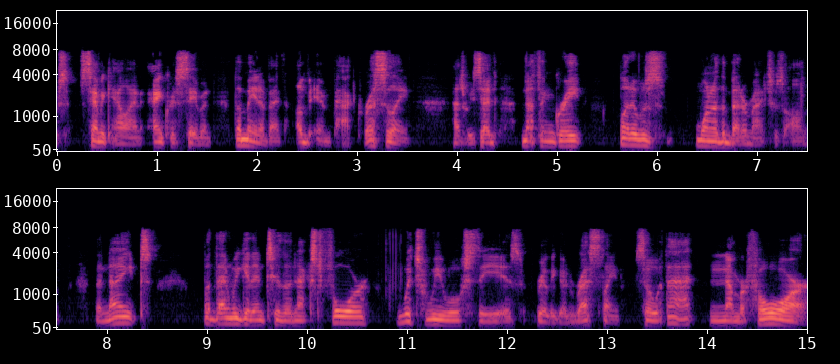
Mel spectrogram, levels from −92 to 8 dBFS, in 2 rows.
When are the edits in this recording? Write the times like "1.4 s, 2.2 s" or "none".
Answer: 13.9 s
